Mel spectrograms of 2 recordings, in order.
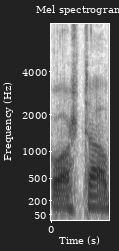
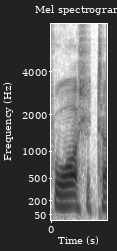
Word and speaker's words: Ouachita: There's no Lake Ouachita bass.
